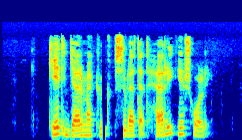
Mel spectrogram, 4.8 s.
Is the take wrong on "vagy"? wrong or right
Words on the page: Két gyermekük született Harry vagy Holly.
wrong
